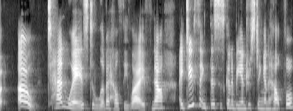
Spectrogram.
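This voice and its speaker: A woman speaks at a moderate pace in a raised, projected voice with a high pitch and a bright, sharp tone. Her intonation is lively, and her loudness swings widely. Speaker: school librarian. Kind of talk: tutorial.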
